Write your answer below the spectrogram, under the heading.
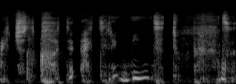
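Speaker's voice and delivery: flustered, overwhelmed, fumbling whisper. Acting out how people sound when overwhelmed: imitating someone flustered. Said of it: "my impression of everyone when they're when they're um like flustered".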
